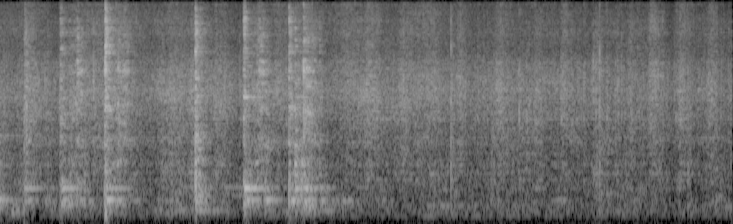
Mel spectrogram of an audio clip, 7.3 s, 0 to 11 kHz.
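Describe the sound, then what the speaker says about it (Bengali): Soybean chunks frying in mustard oil in a wok, with steady sizzling throughout and sharp scraping clicks of a spoon stirring, the strokes clustering in the first few seconds and then thinning out. "কড়াতে সর্ষের তেল দিয়ে দেবো 2 চামচের মতো। সোয়াবিনগুলো ভাজা করে নেবো আগে।"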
